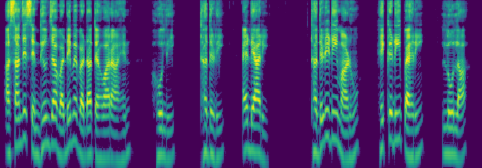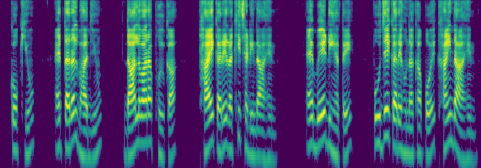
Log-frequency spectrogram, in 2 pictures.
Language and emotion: Sindhi, neutral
